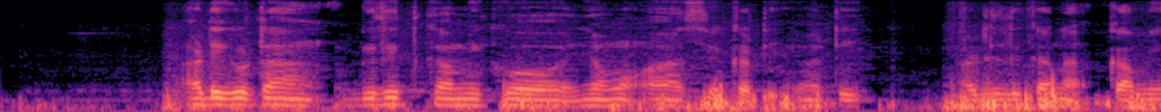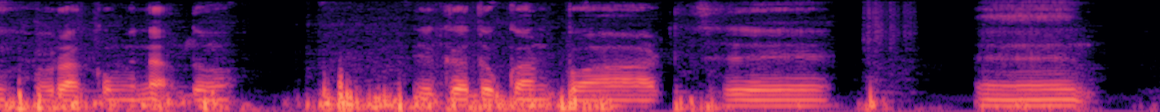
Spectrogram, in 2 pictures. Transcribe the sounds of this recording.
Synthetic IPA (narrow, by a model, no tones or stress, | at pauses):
aɖiɡɔʈabiɾid̪kamikɔɲɔmɔ̰ʔasɛkaʈḭc̚maʈic̚aɖilikana̰ʔkamihɔɾaʔkɔmɛna̰ʔd̪ɔ | ɛkad̪ɔkanpaʈsɛ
